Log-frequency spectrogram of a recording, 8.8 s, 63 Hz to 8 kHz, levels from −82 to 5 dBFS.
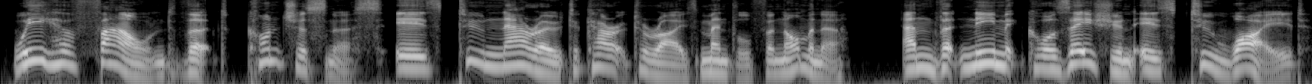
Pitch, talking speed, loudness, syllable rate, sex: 145 Hz, 130 wpm, -21 LUFS, 4.2 syllables/s, male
